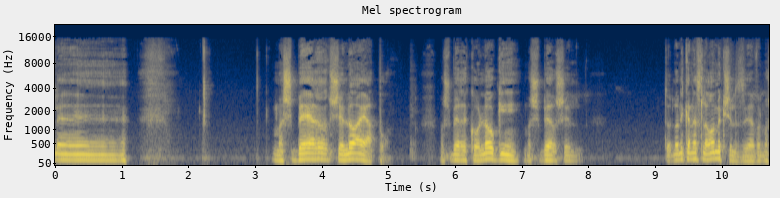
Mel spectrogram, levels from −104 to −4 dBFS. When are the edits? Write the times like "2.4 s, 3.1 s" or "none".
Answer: none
